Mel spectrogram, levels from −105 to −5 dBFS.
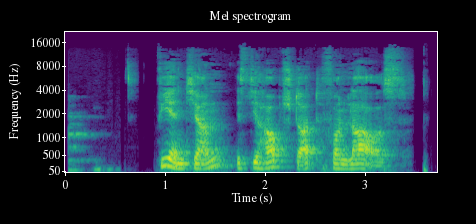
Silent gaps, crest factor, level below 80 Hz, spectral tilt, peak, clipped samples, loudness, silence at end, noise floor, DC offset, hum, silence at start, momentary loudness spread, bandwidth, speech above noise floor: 3.53-3.57 s; 20 dB; -56 dBFS; -4.5 dB/octave; -2 dBFS; under 0.1%; -20 LUFS; 0.1 s; -45 dBFS; under 0.1%; none; 0.05 s; 20 LU; 14.5 kHz; 25 dB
